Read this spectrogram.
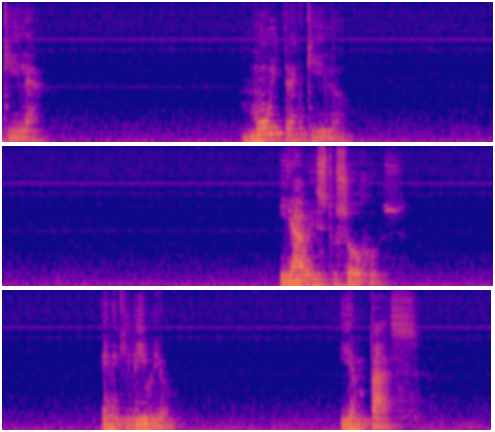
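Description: A man speaks slowly and calmly in short phrases close by, with long pauses between them.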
